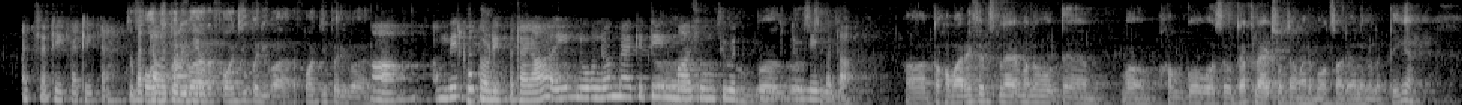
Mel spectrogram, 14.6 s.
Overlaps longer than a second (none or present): present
